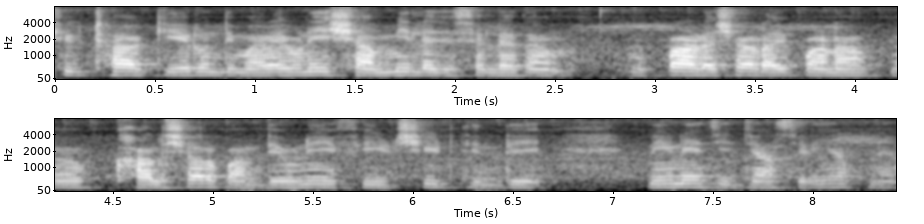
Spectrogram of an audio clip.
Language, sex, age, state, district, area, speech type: Dogri, male, 18-30, Jammu and Kashmir, Reasi, rural, spontaneous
